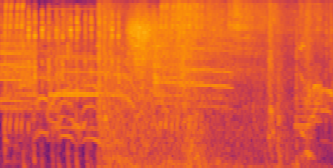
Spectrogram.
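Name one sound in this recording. A fiery explosion roars.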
